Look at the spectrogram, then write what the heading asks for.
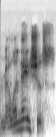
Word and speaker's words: melanaceous: If you have more melanin, you're melanaceous, which rhymes with spacious and gracious and efficacious.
